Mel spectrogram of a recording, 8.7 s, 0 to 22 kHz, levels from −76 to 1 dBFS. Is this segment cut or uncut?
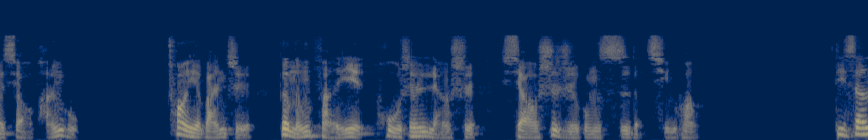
cut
